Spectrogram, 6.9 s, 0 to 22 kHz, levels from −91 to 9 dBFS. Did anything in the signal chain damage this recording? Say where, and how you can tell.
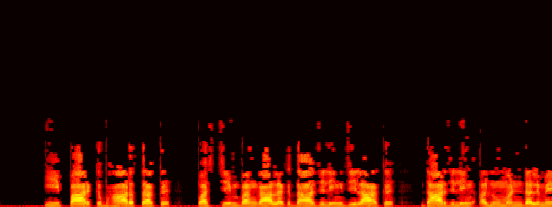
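Yes, at the codec stage, throughout the speech. Nothing is present above about 9.3 kHz from start to finish, and the smeared, swirly coding artefacts of a very low-bitrate encode run through the whole clip, pointing to something around 18 kbit/s MP3. This is likely low-bitrate audio saved at a high bitrate: the first encode removed the detail, and re-saving at a rate like 256 kbit/s couldn't restore it. A plain low-pass filter would leave a clean band without these artefacts.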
